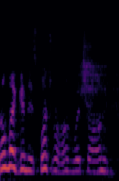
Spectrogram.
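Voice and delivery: loud, rushed, frantic, worried, alarmed outcry. Retelling how the speaker's mom reacted to screaming at 4 a.m., imitating mom's alarm. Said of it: "And my mom's like".

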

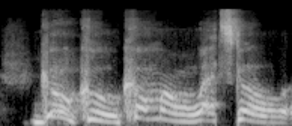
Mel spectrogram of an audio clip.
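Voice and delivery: slow, deliberate, drawn-out English-dub anime rival voice. Imitating a cartoon villain from an English dub: Vegeta's English dub voice. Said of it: "o Vegeta chega pro Goku e fala".

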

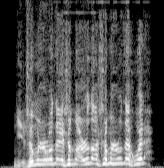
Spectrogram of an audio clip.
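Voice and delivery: very high, roaring bellow with rising pitch. Su xu, in a quarrel with his wife, speaks roaring. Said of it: "苏旭咆哮道".

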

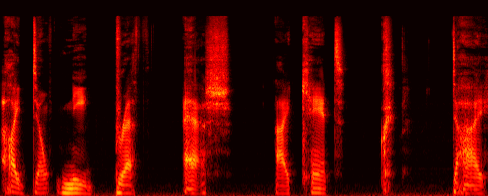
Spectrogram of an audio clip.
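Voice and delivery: slow words gurgling up through the throat. Narrator voicing a man with a knife in his neck, speaking to Ash, gurgling. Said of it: "As he gurgles out".

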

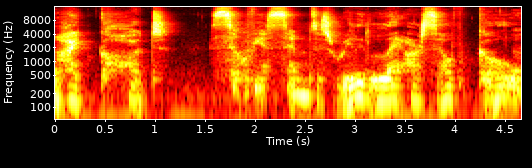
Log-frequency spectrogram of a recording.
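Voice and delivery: snide, bitchy, breathy whispered aside. Retelling what an actress said during a read-through: imitating a whisper. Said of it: "she leaned across to me during the read-through and she just whispered".

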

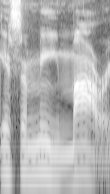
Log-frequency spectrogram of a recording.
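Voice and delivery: devilish, put-on devil voice. Mocking a Mario movie voice among friends, devilish Chris Pratt Mario voice. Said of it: "That was like devilish".

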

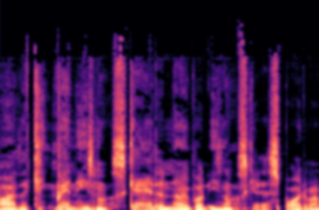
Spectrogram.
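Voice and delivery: hushed, half-whispered stage whisper, still voiced. Acting out a comic character's line while Kingpin rages nearby: imitating someone half-whispering. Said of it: "you can imagine he's whispering this now".

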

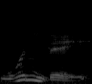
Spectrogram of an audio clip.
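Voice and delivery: put-on fairy-tale storyteller narrator voice. Asked for a good voice, starting a story: storytelling man voice. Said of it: "A storytelling man voice".

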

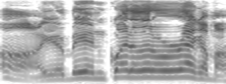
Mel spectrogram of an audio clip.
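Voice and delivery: put-on old-timey 1920s gangster voice, very high, loud. Guessing what ragamuffin means, the speaker mimics a gangster saying it; 1920s gangster voice. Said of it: "I think of like a 1920s gangster saying".

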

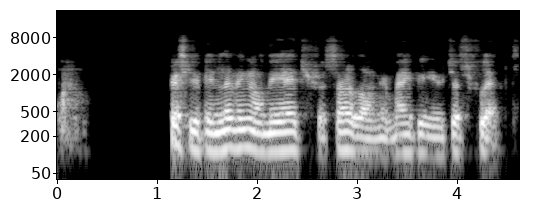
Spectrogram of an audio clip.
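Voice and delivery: normal talking voice

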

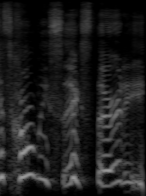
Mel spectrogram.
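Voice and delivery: high, slow whine, almost crying. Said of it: "is, like, almost crying".

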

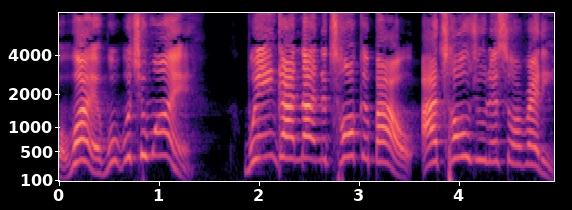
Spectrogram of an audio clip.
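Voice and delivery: "what" stretched long and kept high, called out. Acting out yelling at someone on the street, yelling in the street. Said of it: "because I'm yelling in the street".

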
